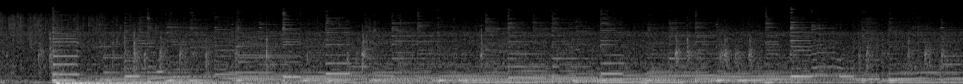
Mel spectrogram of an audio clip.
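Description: Steady rain patters and ticks against a window, a continuous close wash of drops layered over soft, sustained musical tones that begin abruptly and hold evenly throughout.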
